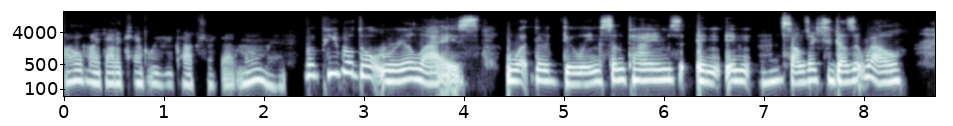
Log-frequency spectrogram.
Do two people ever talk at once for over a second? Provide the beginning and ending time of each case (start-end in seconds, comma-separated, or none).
none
